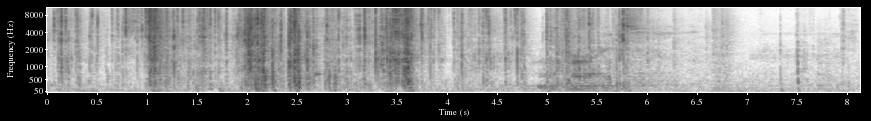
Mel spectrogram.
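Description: Foil wrapper of a small hockey card pack being torn open and crinkled, loudest in the first four seconds, then fading to faint handling of the cards.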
